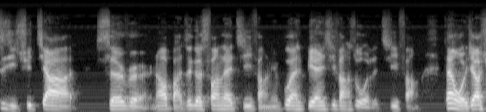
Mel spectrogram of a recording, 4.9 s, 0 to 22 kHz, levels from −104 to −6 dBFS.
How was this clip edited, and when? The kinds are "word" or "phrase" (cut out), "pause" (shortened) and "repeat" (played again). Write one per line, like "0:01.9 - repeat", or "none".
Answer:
0:02.1 - word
